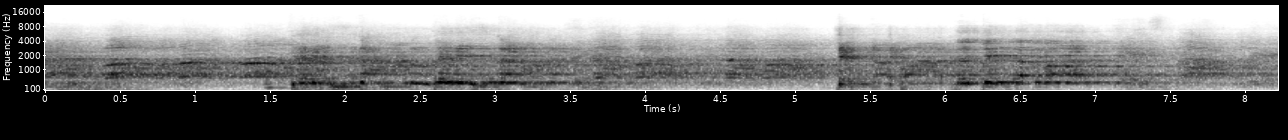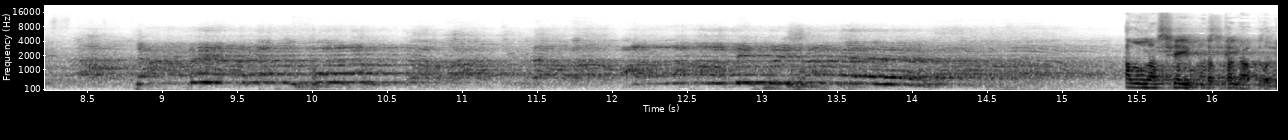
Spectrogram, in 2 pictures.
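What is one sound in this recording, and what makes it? A middle-aged man speaks into a microphone over a loudspeaker, in a reverberant hall.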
